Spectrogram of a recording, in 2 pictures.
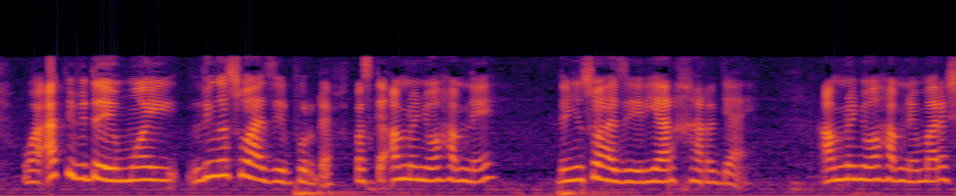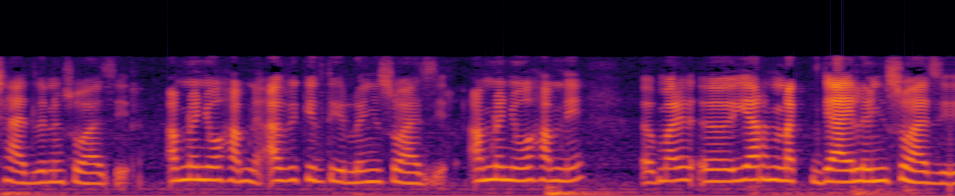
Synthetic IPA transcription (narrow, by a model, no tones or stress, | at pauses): waːʔɐk̚tivitejmɔːjliŋɡɐsuwaziːrpurdɛfpɐskɐʔɐmnɐɲɔːɦɐmnɛ | dɐɲusuaziːɾjɐrxɐɾɟa̰ːj | ʔɐmnɐɲɔːɦɐmnɛmɐɾɛʃaːzlinɐsuwaːzḭːɾ | ʔɐ̰mnɐɲɔːɦɐmnɛ̰ʔɐvikiltiːɾlɐɲusuwaːzḭːɾʔɐ̰mnɐɲɔːɦɐmnɛ | mɐɾɛjɐrnɐk̚ɟaːjlɐɲusuaziːɾ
